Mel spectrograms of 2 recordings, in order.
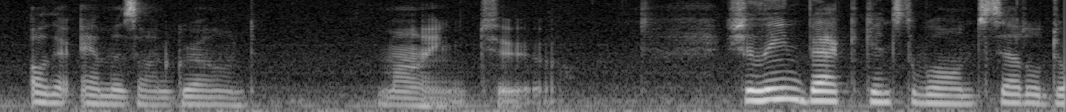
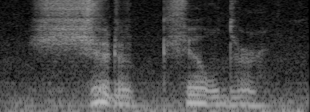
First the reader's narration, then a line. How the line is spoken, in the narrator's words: Pony muttered under her breath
